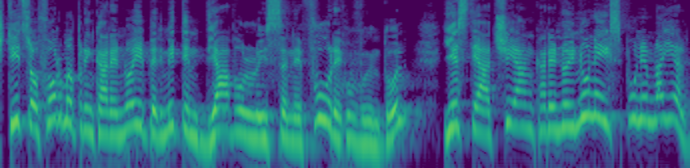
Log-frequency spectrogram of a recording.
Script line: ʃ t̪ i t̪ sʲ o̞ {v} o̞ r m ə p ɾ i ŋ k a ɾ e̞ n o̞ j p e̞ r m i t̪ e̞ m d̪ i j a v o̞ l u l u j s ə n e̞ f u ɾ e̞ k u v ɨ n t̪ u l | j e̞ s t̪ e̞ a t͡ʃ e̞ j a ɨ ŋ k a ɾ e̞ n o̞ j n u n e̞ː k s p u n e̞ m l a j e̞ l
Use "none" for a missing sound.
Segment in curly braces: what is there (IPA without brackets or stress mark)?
f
